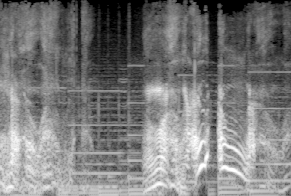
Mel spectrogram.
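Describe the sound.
A human voice imitates a lion's roar as the lion warms up its voice, with a series of howling, wavering calls that rise and fall in pitch, sounding more like a dog's bark-howl than a real roar.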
